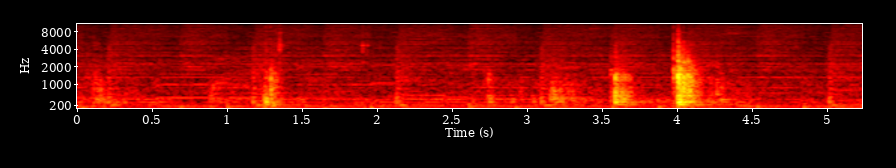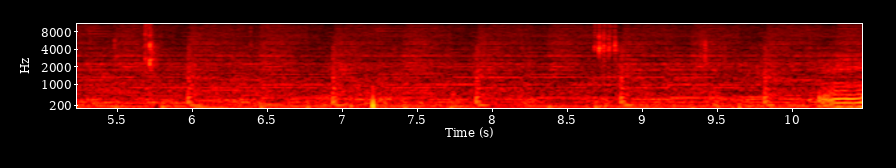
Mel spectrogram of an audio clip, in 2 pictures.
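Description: Background music with a steady beat, over a few sharp metallic clicks from a click-type torque wrench set to 9 lb-ft as bolts on a Datsun N47 cylinder head are tightened, the loudest about four seconds in.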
